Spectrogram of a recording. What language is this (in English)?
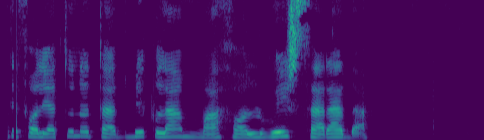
Pashto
